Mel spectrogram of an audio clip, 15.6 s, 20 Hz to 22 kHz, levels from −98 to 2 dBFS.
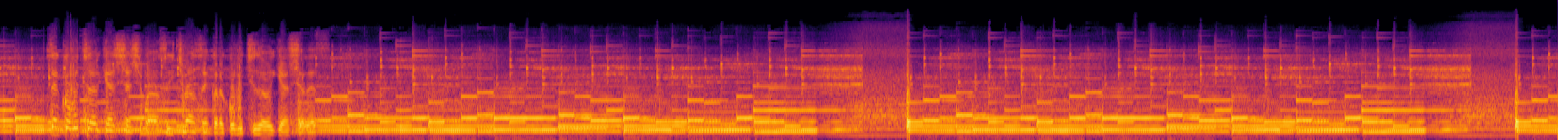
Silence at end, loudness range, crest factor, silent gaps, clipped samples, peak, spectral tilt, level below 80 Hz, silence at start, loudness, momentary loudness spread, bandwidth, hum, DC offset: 0 s; 1 LU; 14 dB; none; under 0.1%; 0 dBFS; -4.5 dB/octave; -52 dBFS; 0 s; -14 LUFS; 3 LU; 8.6 kHz; none; under 0.1%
